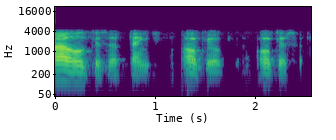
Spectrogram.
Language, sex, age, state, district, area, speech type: Tamil, male, 45-60, Tamil Nadu, Dharmapuri, rural, conversation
